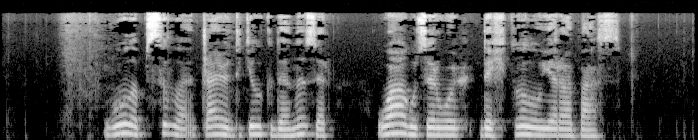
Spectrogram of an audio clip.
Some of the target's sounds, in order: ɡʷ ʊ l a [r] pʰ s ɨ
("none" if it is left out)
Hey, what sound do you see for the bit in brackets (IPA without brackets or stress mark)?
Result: none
